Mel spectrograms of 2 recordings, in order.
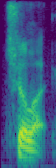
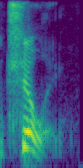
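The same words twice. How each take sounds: First: Chile with the ending as "lay"; alternative pronunciation. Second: Chile said like "chilly", ending in an ee sound; Anglicized pronunciation. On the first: Speaker correcting himself on Chile, ending in an ay sound. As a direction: say Chile as chee-LAY, pitched lower. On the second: Speaker offering one way to pronounce Chile, ending in ee. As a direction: say Chile as CHILL-ee, pitched higher. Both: Shown as a demonstration. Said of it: "wherever you want to pronounce it".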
